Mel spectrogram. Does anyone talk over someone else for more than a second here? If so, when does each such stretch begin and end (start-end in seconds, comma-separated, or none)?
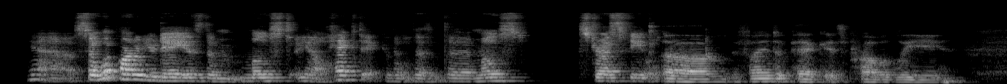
none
